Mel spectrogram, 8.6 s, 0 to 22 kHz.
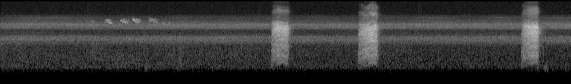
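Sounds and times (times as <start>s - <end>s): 
common nightingale Luscinia megarhynchos rasping calls: 7.8s - 8.2s.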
